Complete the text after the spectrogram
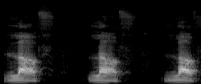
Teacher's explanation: V, E 사운드로 끝나는 녀석들은 윗니가 아랫입술을 붙잡은 상태에서 바람이 훅 하고 나오면 됩니다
